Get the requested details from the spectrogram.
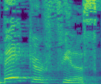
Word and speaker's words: Bakersfield: Bakersfield, California. – Bakersfield. – ¿Viste? Lo dije bien.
